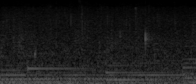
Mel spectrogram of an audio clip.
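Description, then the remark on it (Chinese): Rain falls steadily, making a continuous soft hiss with faint scattered patters. A low, constant hum runs underneath, and no one speaks. “听到下雨的声音，好像睡觉。”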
